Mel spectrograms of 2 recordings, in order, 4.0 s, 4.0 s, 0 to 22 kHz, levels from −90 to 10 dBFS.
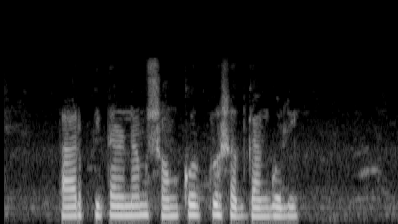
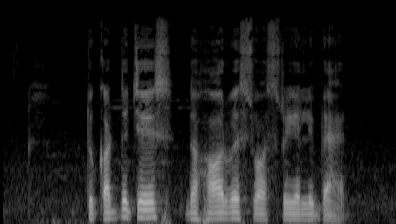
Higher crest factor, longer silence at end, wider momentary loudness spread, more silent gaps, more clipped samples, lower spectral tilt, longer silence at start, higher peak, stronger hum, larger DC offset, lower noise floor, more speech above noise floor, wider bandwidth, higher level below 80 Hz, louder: about the same, 16 dB vs 20 dB; first, 1 s vs 0.55 s; second, 5 LU vs 10 LU; neither; neither; first, -10 dB/octave vs -6 dB/octave; second, 0.6 s vs 0.85 s; first, -2 dBFS vs -12 dBFS; neither; neither; second, -52 dBFS vs -64 dBFS; about the same, 37 dB vs 34 dB; second, 6.8 kHz vs 15.5 kHz; first, -50 dBFS vs -60 dBFS; first, -16 LUFS vs -31 LUFS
